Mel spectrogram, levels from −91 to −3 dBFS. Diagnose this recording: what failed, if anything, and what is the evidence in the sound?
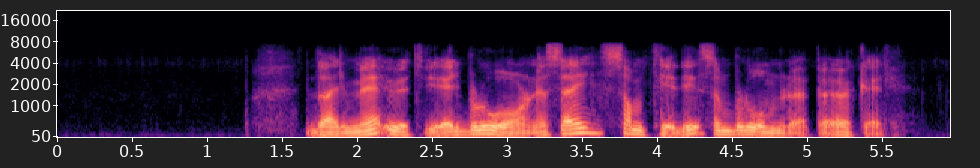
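The failure sits at the codec stage: the speech passed through the AMR wideband (HD Voice) codec at its lowest mode, which points to 6.6 kbit/s. Throughout, the speech sounds rough and raspy, and nothing survives above 7.3 kHz, because the codec's band ends near 7 kHz, with 6.4 to 7 kHz synthesized from shaped noise rather than coded.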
